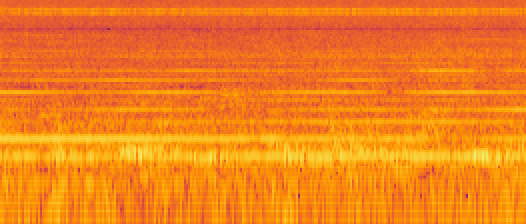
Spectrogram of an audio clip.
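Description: CNC router spindle running at high speed and cutting into a wooden door panel: a steady whine of several held tones over the rough noise of the cut.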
